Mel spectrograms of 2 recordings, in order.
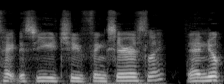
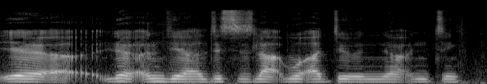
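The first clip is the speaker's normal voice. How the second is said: grumpy, listless, quiet, flat, bored, low-energy; 3 semitones lower, 3 dB quieter than usual. Showing how not to speak in a video: quiet, bored, grumpy tone. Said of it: "speak like this. ... you sound boring ... Like in the grumpy mood, attitude like this".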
